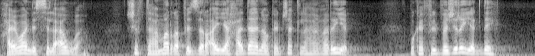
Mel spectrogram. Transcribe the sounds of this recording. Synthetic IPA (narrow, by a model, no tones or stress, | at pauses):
ħajawaːnlɪsːɪlʕawːa̰ | ʃʊft̪hamɑrˤːɑfizːɪɾˤɑ̰ʕɪjːaħad̪aːnawkaːnʃaklɦaɣaɾiːb̚ | wɪkaːnfilfaʒɾɪjːaɡd̪eː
